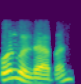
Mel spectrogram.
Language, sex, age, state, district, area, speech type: Marathi, male, 18-30, Maharashtra, Mumbai Suburban, urban, conversation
